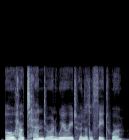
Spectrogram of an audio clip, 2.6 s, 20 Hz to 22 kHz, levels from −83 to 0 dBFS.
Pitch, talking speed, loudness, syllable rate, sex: 215 Hz, 210 wpm, -16 LUFS, 5.6 syllables/s, female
